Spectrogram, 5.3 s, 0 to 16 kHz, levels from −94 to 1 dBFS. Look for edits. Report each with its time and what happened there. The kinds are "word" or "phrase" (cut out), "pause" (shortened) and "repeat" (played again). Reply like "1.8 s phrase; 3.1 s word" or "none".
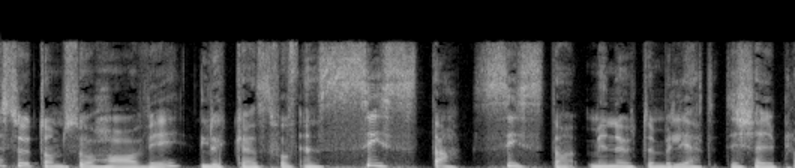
2.0 s word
